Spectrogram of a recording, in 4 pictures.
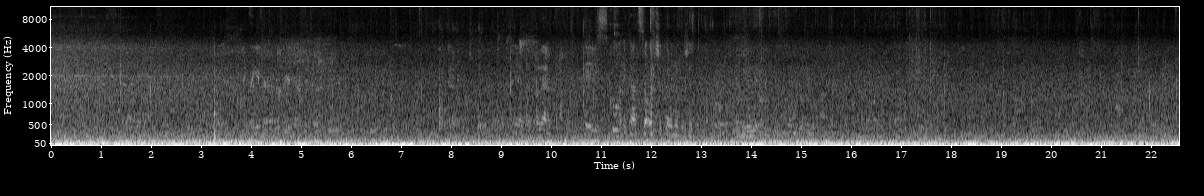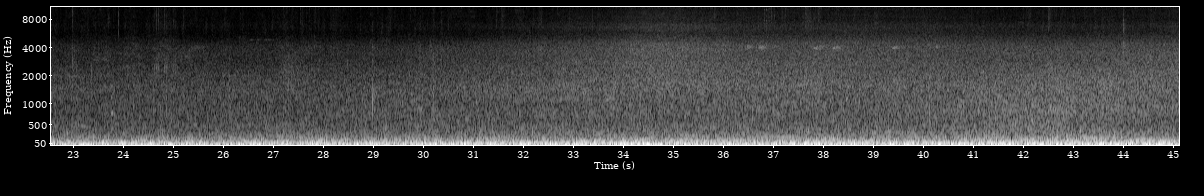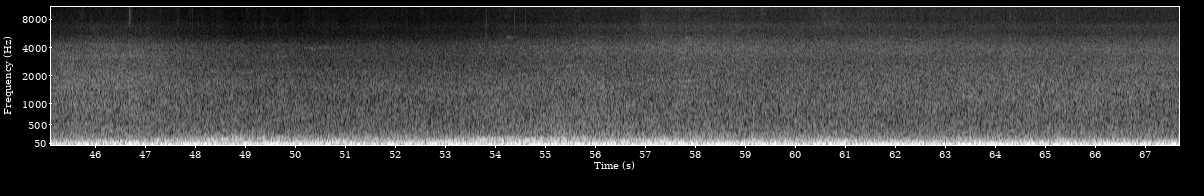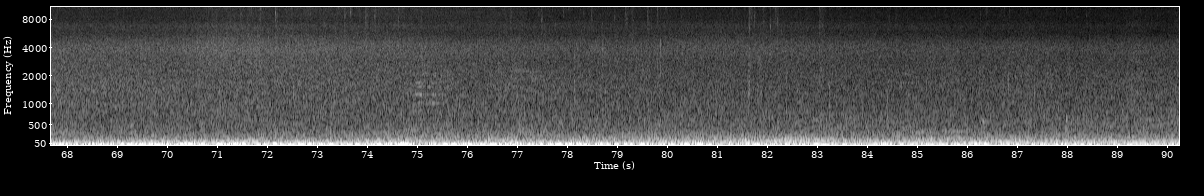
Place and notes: Musée dOrsay, Paris, France - (375) Soundwalk through the south side of the Seine
Soundwalk through the south side of the Seine to the Musée d'Orsay.
recorded with Soundman OKM + Sony D100
sound posted by Katarzyna Trzeciak
Île-de-France, France métropolitaine, France, 25 September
